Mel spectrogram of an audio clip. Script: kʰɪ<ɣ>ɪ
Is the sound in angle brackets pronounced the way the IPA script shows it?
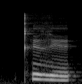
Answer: yes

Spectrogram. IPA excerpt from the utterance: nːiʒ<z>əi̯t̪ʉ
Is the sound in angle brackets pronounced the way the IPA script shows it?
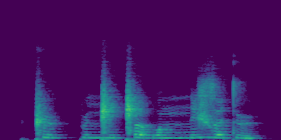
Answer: yes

